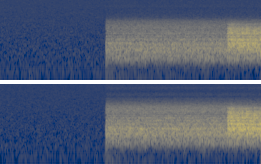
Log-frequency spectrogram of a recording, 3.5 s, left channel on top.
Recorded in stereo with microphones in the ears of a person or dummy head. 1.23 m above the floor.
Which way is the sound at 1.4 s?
35° right (ahead or behind).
